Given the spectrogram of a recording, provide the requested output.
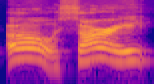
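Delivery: put-on high-pitched kid saying sorry; apologetic kid. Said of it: "as, like, a twelve or thirteen-year-old kid".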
